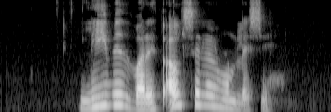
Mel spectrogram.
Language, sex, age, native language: Icelandic, female, 40-49, Icelandic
